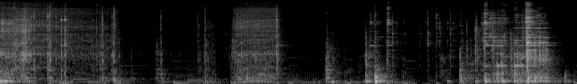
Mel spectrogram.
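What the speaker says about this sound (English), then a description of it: "I'll begin by removing the side cover from the sander." Small tools work on a Makita belt sander as its side cover comes off: intermittent buzzy whirring bursts of a driver, light metallic clinks and handling rattles, close and fairly quiet, with no talk.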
